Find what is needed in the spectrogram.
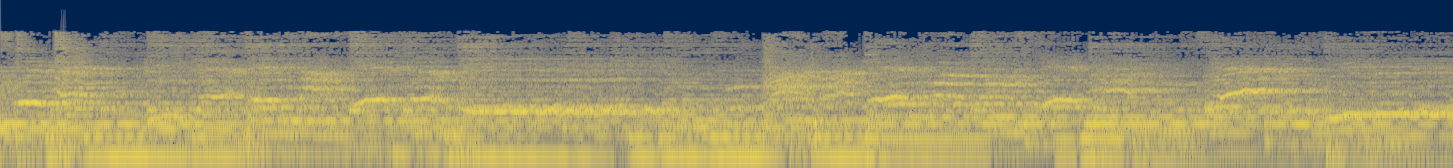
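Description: Gospel-style worship song: singing with long held, wavering notes over instrumental accompaniment with a steady low bass note.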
